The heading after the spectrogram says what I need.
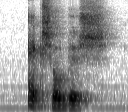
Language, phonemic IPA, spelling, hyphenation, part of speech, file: Dutch, /ˈɛk.soːˌdʏs/, exodus, exo‧dus, noun, Nl-exodus.ogg
- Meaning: exodus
